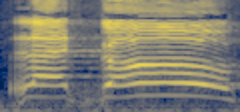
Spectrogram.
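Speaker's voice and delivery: high, loud desperate cry; cry of pain. Acted. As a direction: yell to be let go. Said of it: "cried the elephant's child".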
